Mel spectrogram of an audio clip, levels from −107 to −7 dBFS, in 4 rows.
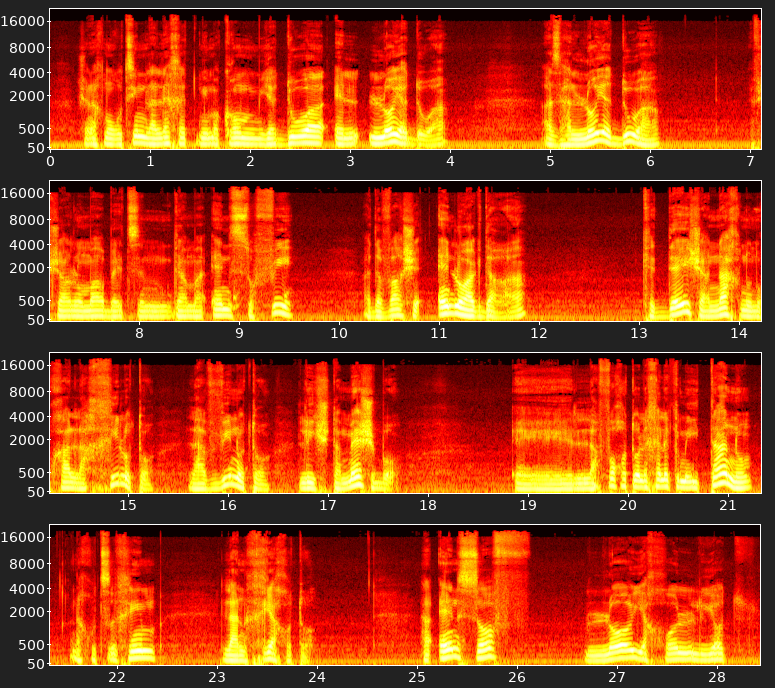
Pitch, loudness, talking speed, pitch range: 115 Hz, -18 LUFS, 85 wpm, 100-135 Hz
